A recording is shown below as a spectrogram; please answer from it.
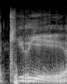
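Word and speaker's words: κύριε: Kirie ah itu bacanya kire.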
